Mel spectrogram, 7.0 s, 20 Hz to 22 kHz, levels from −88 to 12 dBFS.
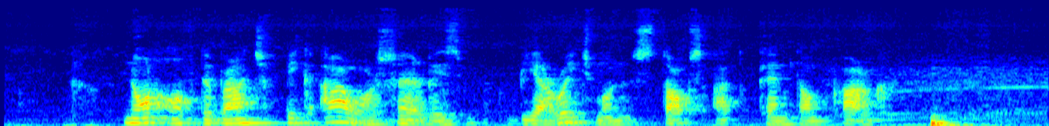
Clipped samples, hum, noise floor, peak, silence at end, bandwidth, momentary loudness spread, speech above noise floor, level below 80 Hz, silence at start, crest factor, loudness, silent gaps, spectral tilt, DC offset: under 0.1%; none; -48 dBFS; -6 dBFS; 0 s; 13 kHz; 13 LU; 20 dB; -42 dBFS; 0.05 s; 22 dB; -28 LUFS; none; -7.5 dB/octave; under 0.1%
